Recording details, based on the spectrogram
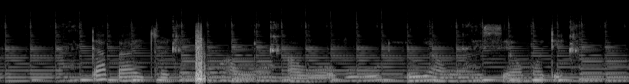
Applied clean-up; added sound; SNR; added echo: none; Acoustic guitar; 2 dB; none.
